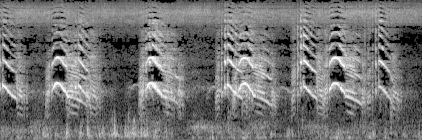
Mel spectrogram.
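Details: Limpkin near a wetland giving its loud screeching call, said to carry far and to be a nuisance to nearby residents; harsh, wailing screams with a rising-then-falling arch, repeated roughly every second or two in loose series.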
